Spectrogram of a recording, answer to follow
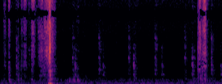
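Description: A single sharp plastic click about a second in, as the boombox's function slide switch is moved to the tape setting, then a few faint ticks of handling.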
